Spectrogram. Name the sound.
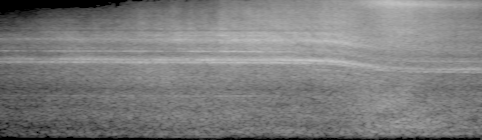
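airplane engine in flight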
